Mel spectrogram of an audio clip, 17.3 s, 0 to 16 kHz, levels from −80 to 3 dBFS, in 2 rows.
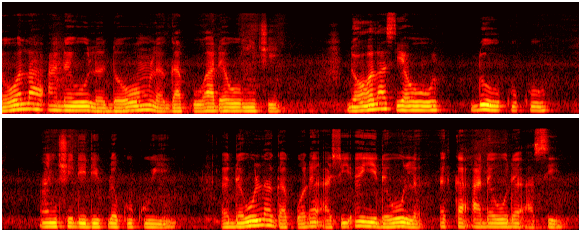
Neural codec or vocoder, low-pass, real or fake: none; 10.8 kHz; real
